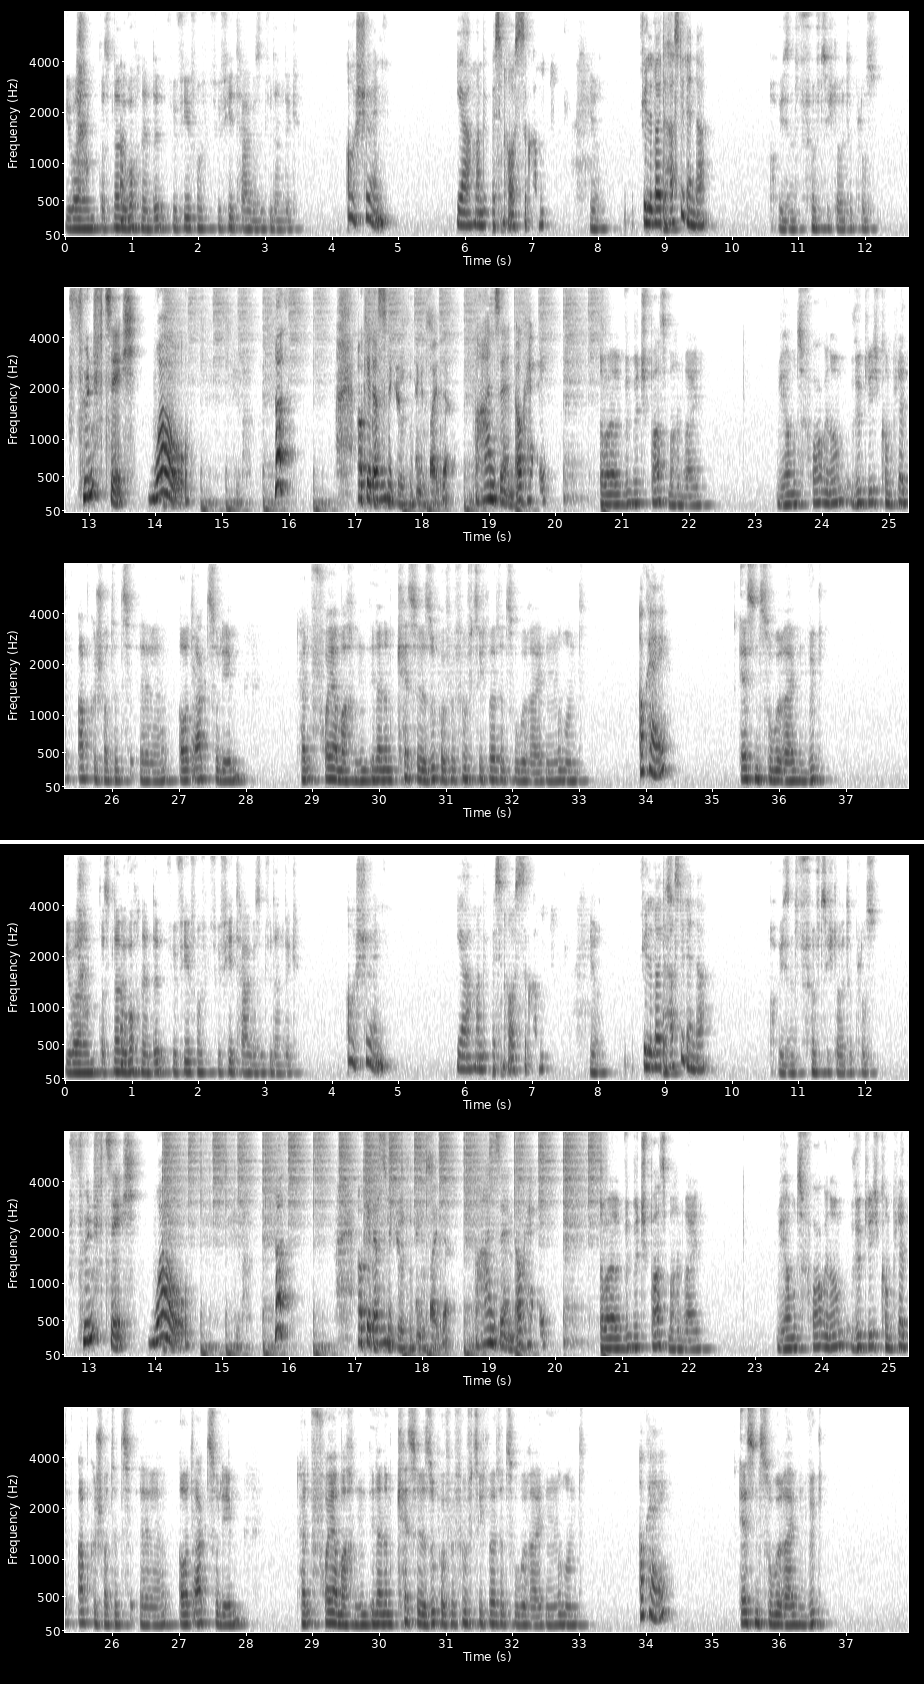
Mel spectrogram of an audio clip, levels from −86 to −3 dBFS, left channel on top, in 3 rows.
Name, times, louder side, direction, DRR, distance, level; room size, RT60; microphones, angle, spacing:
voice 1, 0.0-3.5 6.4-6.6 7.9-8.1 9.0-9.1 10.6-12.2 14.2-14.3 15.2-15.4 17.3-18.2 19.3-19.4 20.7-22.3 23.3-28.0 28.8-33.1 35.4-36.6, right 1 dB, 20° right, 0.8 m, -32 dB
voice 2, 4.2-4.8 5.9-7.2 7.7-7.8 8.7-9.6 12.7-14.5 15.8-16.1 16.7-19.9 33.9-34.4, left 3 dB, 35° left, 0.4 m, -27 dB
sound 1, 14.1-20.8, right 5 dB, 60° right, 1.0 m, -38 dB
11.0 x 5.9 x 6.2 m
head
